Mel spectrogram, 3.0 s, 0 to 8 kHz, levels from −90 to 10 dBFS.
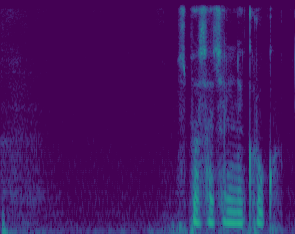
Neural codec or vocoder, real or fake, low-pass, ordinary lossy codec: none; real; 7.2 kHz; AAC, 48 kbps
